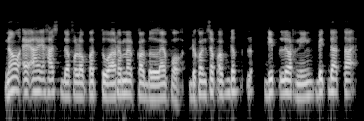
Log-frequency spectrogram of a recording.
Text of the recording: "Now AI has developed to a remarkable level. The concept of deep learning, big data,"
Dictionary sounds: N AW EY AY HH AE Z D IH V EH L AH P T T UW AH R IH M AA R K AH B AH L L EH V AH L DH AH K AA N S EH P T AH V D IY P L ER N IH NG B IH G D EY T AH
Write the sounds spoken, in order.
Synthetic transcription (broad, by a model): N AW EY AY HH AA S D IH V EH L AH P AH T UW AH R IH M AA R K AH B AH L L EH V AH L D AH K AA N S EH P T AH F D IY P L ER N IH NG B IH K D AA T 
